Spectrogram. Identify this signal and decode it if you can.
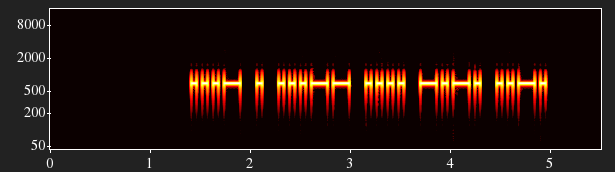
Morse code, heard as a keyed tone, about 21 wpm, 700 Hz. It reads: VE3HCF
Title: DXCC-100 Call Signs - 6 Characters - Repeated 3x - 22wpm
